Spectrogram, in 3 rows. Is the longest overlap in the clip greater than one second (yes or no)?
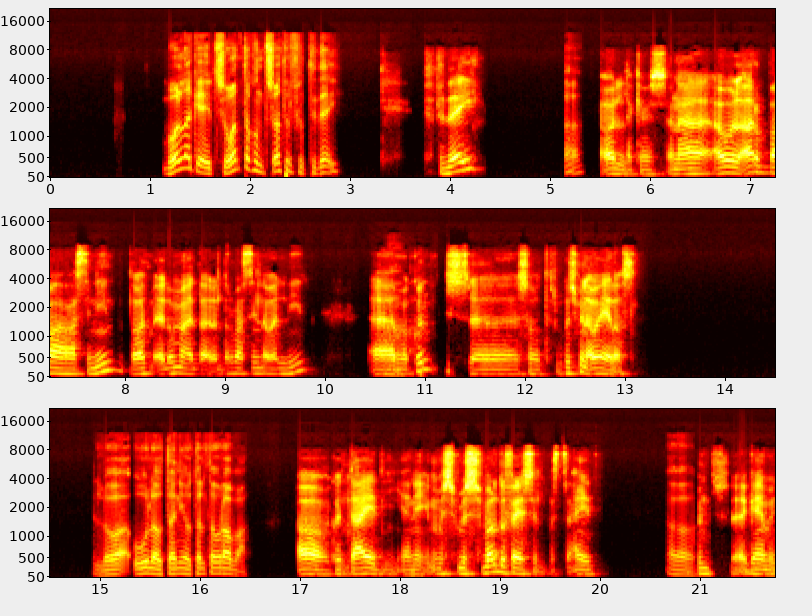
no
